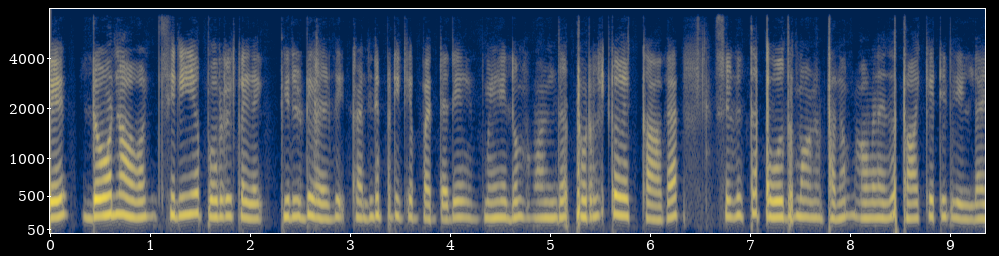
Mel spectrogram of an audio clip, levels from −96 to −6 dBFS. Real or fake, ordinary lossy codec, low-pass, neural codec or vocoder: fake; none; 7.2 kHz; codec, 16 kHz, 1 kbps, FreqCodec, larger model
